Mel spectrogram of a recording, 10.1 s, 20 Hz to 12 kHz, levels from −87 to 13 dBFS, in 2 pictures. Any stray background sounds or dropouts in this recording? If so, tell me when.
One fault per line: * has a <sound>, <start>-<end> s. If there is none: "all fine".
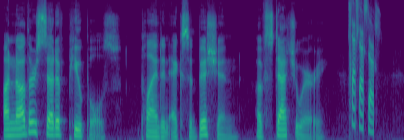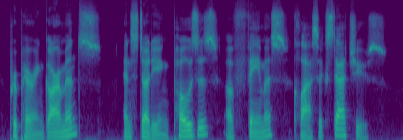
* has a chirp, 4.4-4.8 s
